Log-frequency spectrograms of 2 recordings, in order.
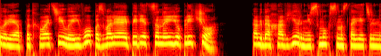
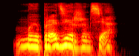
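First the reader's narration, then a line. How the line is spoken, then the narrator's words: Dull, muffled mutter. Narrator (Russian): Глухо пробормотал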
